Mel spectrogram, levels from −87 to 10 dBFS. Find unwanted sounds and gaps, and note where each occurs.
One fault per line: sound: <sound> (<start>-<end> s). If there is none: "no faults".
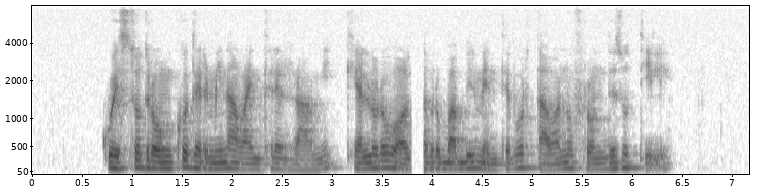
sound: dropout (3.8-3.9 s)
